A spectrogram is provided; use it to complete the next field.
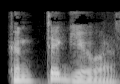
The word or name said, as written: contiguousness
